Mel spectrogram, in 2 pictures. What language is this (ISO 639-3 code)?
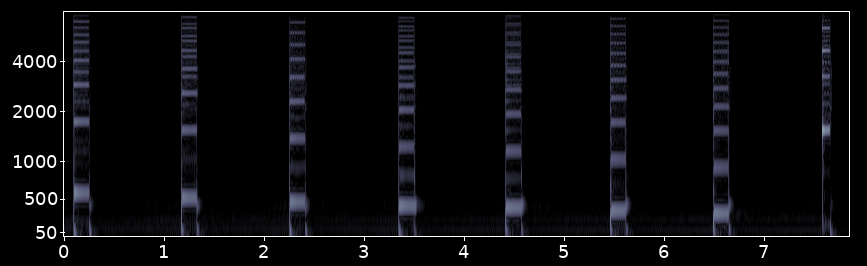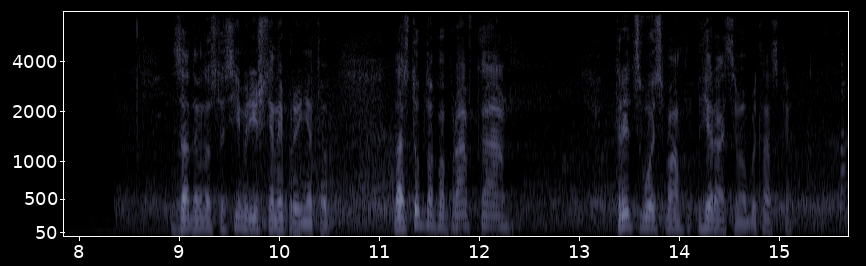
ukr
